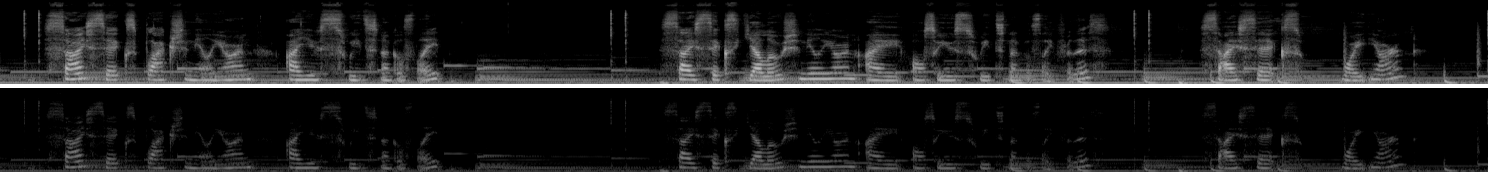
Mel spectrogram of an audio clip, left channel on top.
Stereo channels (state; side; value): quieter; right; 19.3 dB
